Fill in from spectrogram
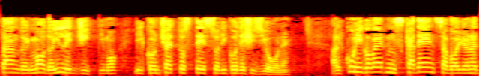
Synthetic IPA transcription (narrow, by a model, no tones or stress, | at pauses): t̪and̪oimːɔːd̪oilːed͡ʒit̪ːimo | ilkont͡ʃɛt̪ːost̪esːod̪ikod̪et͡ʃizjoːne | a̰lkuːniɡovɛrniskad̪ɛnt̪savɔʎːonoa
